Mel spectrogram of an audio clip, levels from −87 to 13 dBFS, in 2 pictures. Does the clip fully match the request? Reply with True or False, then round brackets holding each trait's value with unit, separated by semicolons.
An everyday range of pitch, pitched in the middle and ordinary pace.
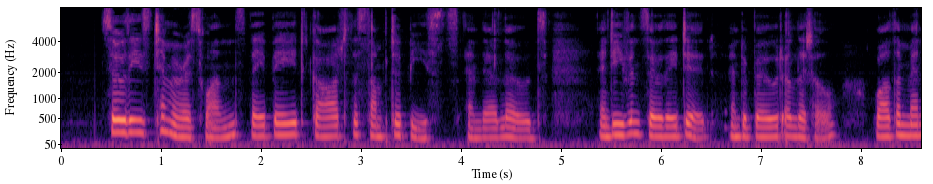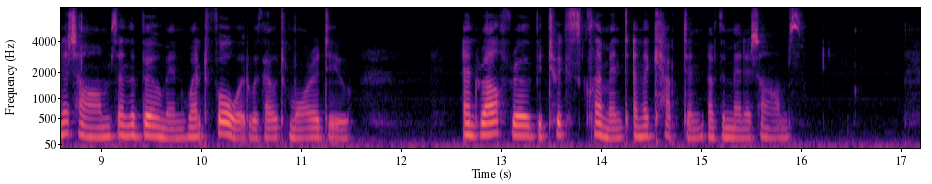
True (3.6 semitones; 175 Hz; 165 wpm)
